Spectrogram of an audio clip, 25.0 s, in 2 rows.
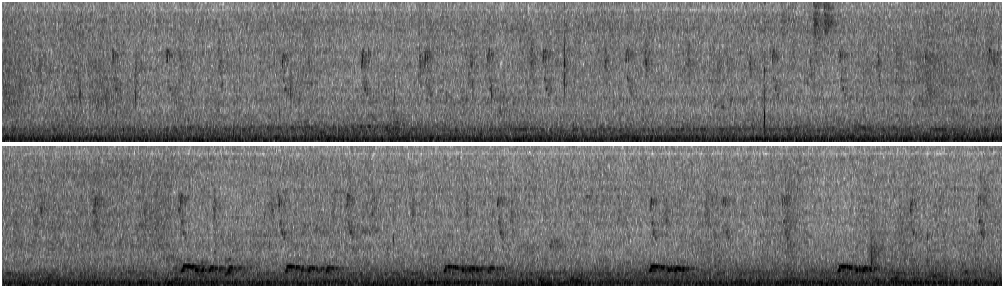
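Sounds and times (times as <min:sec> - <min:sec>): low outdoor background noise: 0:00.0 - 0:25.0
bird calling: 0:14.6 - 0:17.0, 0:18.0 - 0:18.8, 0:20.6 - 0:21.2, 0:22.9 - 0:24.0.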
